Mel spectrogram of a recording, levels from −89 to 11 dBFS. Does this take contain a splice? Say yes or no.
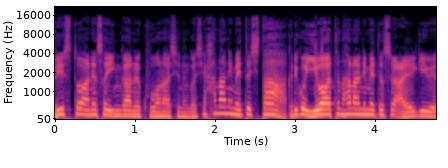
yes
